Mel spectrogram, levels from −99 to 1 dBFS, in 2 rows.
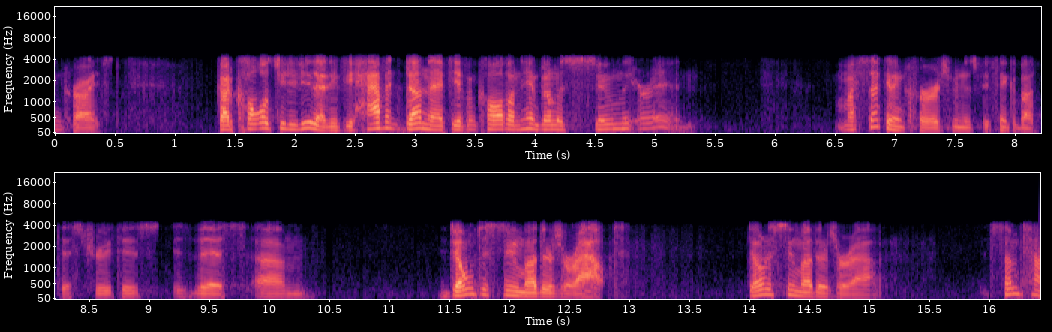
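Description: From start to finish this speech carries heavy Opus voice compression damage. The top end stops dead at about 4.3 kHz, so it's squeezed into a narrowband, telephone-like range and sounds muffled. The low bitrate also leaves the excitation coded coarsely, which gives the voice a hoarse, slightly robotic grain. That combination points to SILK running at something like 6 kbps with long 60 ms frames.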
